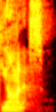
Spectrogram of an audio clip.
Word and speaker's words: Giannis: It's Giannis.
